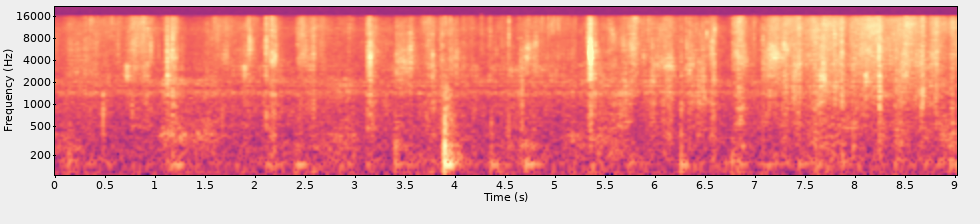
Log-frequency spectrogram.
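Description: Faint, scattered light taps and soft rustling of hands at work in bread making, with two sharper taps about four and five and a half seconds in.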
